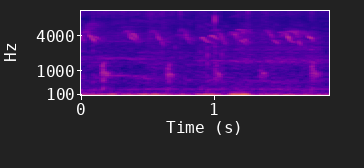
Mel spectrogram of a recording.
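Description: Free-range village chickens on a farm give short, scattered clucks over a low steady hum, several birds calling close by.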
